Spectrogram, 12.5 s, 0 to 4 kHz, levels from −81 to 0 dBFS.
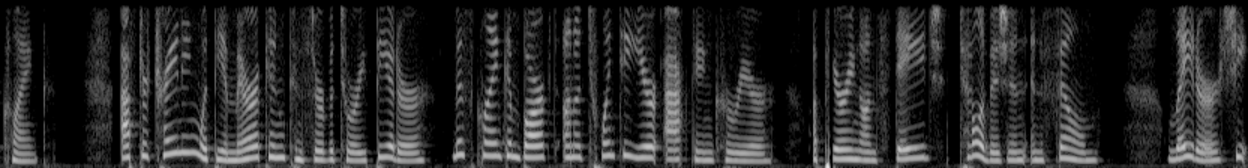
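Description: Repeated packet loss (robotic sound) runs from 6.72 to 7.06 s. Four gaps, the longest 35 ms, were patched by extending the previous sound, leaving the speech choppy with about 40 ms missing.

A short stall from a late packet follows at 7.67 s. The jitter buffer ran dry, so the last sound was held about 28 ms longer before the speech resumed intact.

Short concealed packet loss occurs at 8.29 to 8.36 s and 9.69 to 9.75 s. Each time about 40 ms was lost and filled by continuing the preceding sound, heard as a brief smear or wobble.

Throughout, nothing is heard above 4 kHz, which points to a G.711 mu-law call path at 64 kbps.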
